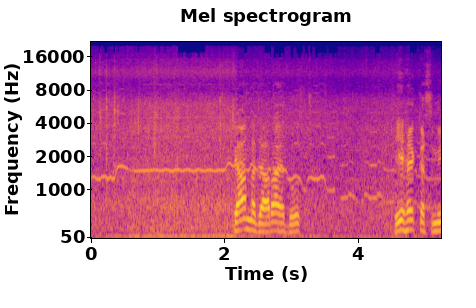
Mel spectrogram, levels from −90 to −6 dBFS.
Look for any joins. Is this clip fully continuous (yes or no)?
yes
